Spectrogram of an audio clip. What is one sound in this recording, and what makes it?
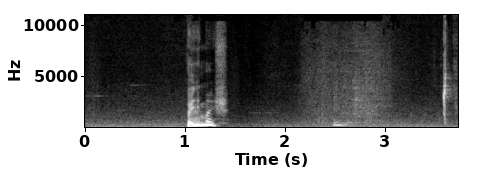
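An elderly man speaks briefly in a low voice, close by.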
